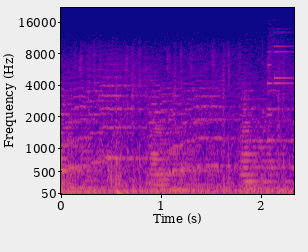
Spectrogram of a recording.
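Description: A horse gallops in the video game Dragon Quest XI S, quick rhythmic hoofbeats clip-clopping steadily at moderate volume under a dense musical game backdrop.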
